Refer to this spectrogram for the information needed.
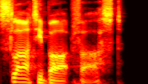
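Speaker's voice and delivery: accent from southern England. Saying a character's name aloud, done in a Southern English accent. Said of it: "So I will do it in the Southern English accent".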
